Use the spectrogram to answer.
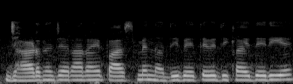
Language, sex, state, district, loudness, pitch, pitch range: Hindi, female, Bihar, Vaishali, -24 LUFS, 205 Hz, 195-205 Hz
